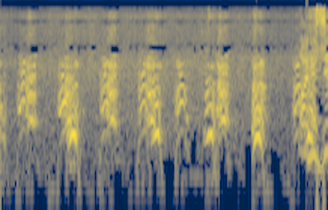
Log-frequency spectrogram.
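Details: Dogs catching a wild boar: harsh barks repeated about every half second, some doubled, with a person shouting at the end.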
